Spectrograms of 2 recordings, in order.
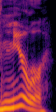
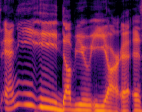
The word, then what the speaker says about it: Neewer: It's nearer. It's Neewer. There's two E's. I don't care how you pronounce it.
